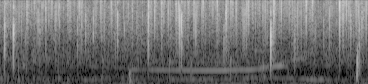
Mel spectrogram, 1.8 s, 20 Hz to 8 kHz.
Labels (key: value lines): label: biophony
recorder: SoundTrap 300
